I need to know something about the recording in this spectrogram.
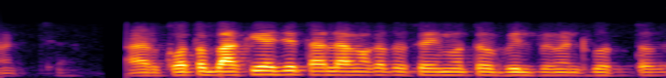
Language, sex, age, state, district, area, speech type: Bengali, male, 18-30, West Bengal, Purba Medinipur, rural, conversation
